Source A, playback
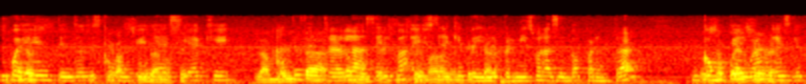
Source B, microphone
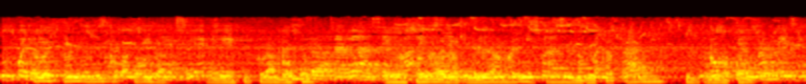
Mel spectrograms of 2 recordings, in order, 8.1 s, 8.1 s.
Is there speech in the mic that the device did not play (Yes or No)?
Yes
